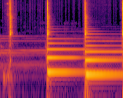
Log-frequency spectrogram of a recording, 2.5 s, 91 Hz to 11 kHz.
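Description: Digital piano playing a slow beginner practice piece against a metronome clicking about 80 beats a minute. The first click falls in a short gap with no note. Then a low note and a second note start on the next two clicks, each held and fading.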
